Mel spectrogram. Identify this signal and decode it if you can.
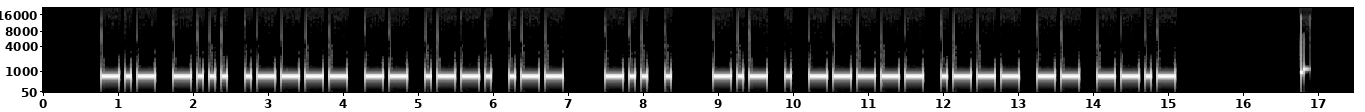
Morse code, heard as a keyed tone, about 15 wpm, 700 Hz. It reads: KB1MPW DE KE0JMQ
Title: USA Callsign DE Callsign - 6 Characters - 15wpm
